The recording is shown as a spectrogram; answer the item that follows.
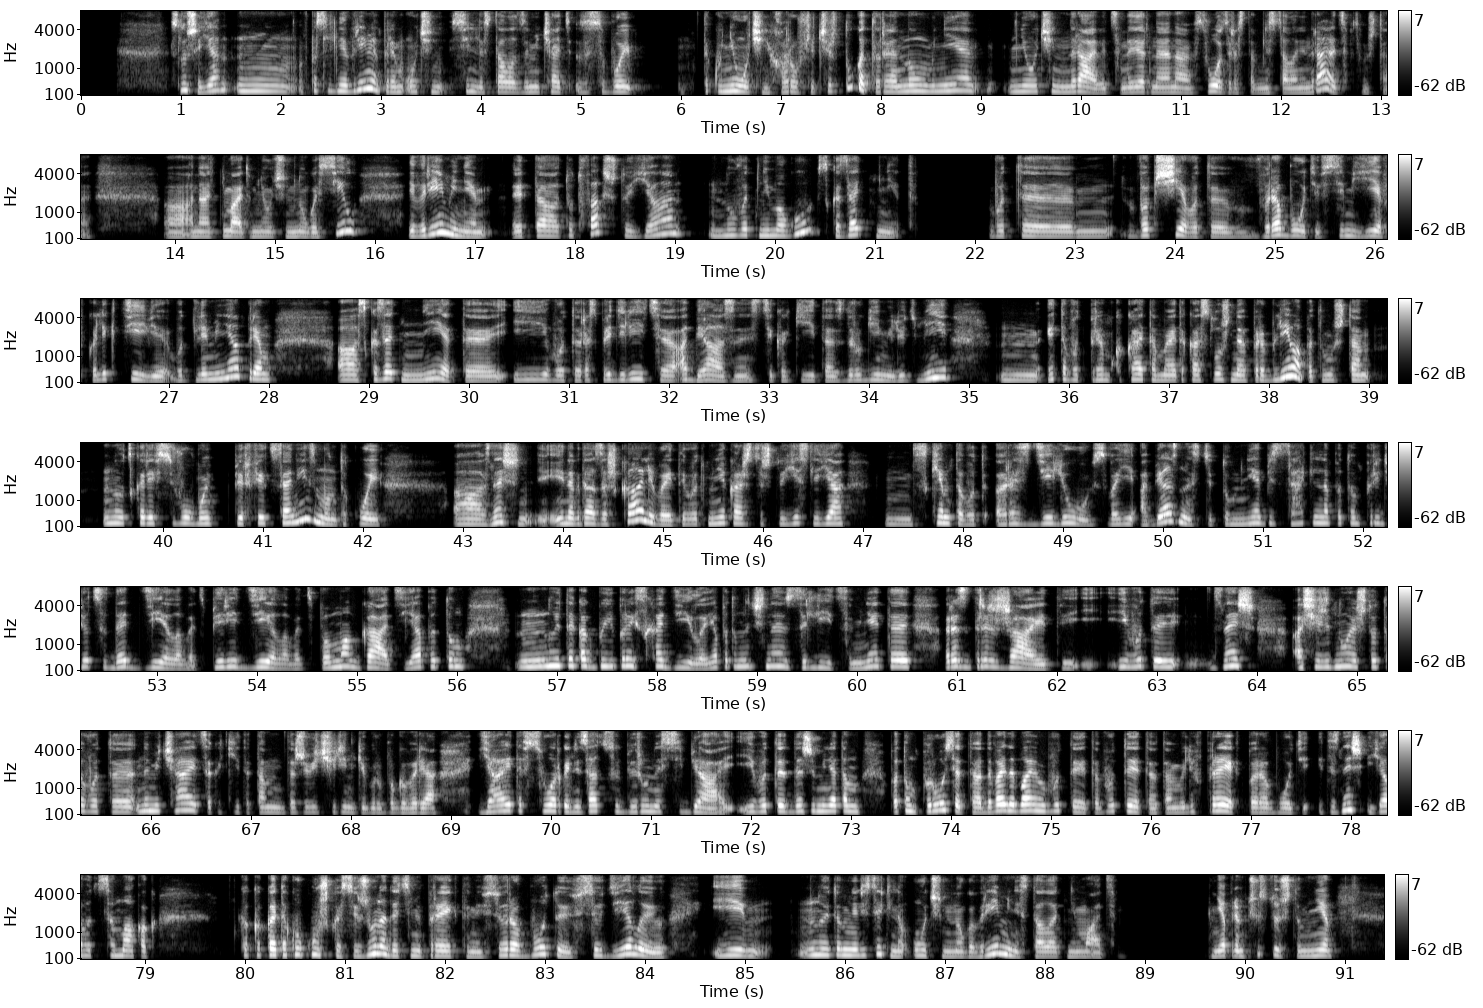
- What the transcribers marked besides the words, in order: none
- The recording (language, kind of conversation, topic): Russian, advice, Как научиться говорить «нет» и перестать постоянно брать на себя лишние обязанности?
